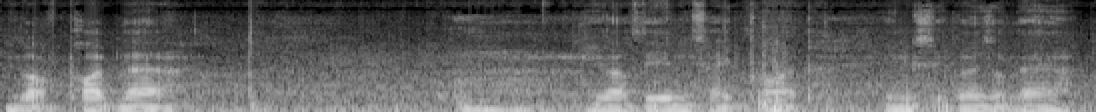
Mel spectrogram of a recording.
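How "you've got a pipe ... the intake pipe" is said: ordinary talk, nothing marked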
